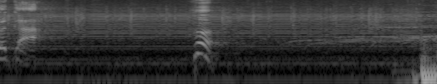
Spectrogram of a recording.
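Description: Steady low electrical hum from the PA sound system, with a man's voice briefly over it at the start and again about halfway through.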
